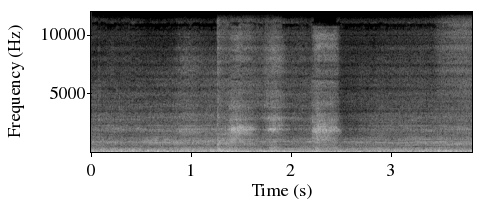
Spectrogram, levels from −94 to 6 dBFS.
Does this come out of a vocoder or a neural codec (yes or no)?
yes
